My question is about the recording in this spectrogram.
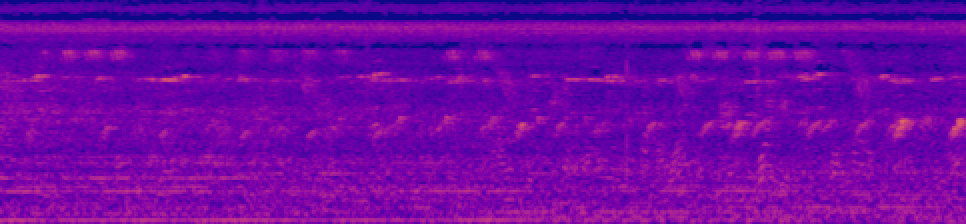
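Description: Outdoor garden ambience with a short chirping call repeated two to three times a second, getting louder near the end, over a low steady rumble.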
